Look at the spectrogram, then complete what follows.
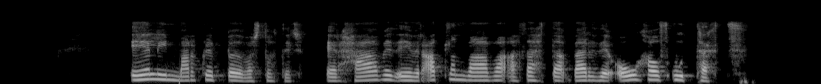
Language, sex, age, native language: Icelandic, female, 30-39, Icelandic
